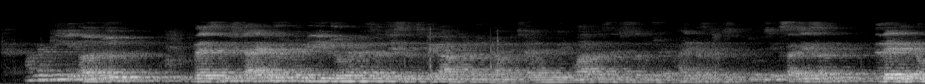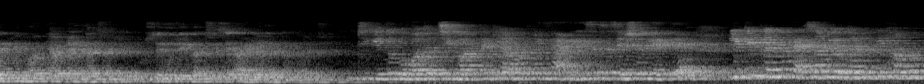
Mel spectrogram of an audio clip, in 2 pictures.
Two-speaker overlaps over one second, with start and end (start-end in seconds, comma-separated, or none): none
